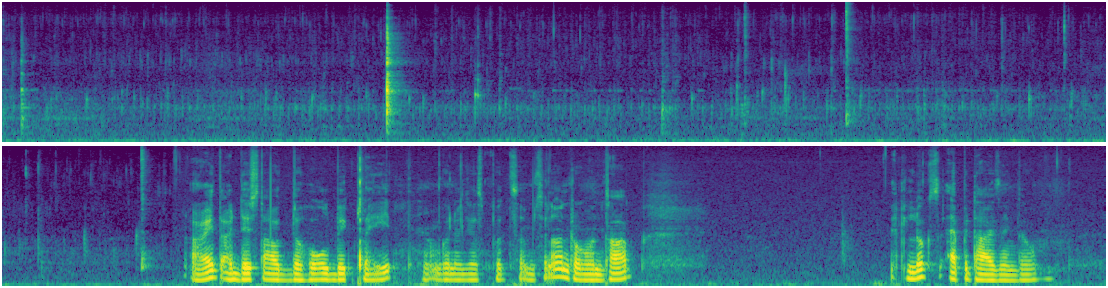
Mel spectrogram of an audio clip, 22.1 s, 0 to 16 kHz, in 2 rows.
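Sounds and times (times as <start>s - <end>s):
stew being scooped: 11.4s - 17.2s.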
